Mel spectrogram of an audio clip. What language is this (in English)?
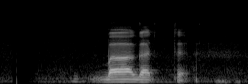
Sinhala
